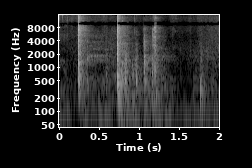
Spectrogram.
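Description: Riccar 8900 vacuum's brush roll knocking and clicking against the plastic housing of the vacuum's base as it is pulled out by hand: two sharp clicks about half a second apart, then a few lighter ones.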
